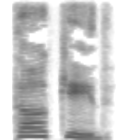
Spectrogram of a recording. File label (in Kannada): "ತಾಕೀದ್", Kannada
